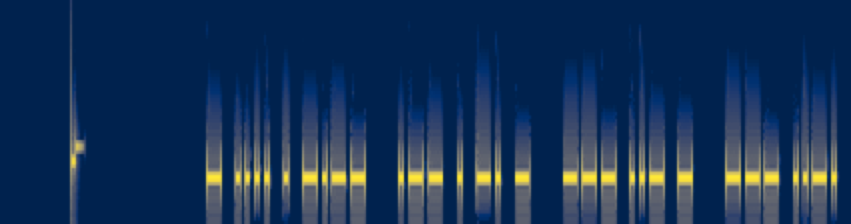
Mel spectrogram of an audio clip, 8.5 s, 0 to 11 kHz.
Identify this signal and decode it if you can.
Morse code, heard as a keyed tone, about 25 wpm, 700 Hz. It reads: THEY WENT OUT OF
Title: Sentences from Top 1000 Words - Review Part 4 - 25wpm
